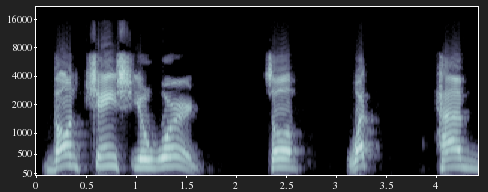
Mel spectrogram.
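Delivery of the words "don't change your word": "Don't change your word" much slower and higher, every word weighted; slow emphatic repeat. Shown as a demonstration. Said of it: "Do not give up, my friend". (dahan-dahan at mariing "Don't change your word")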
